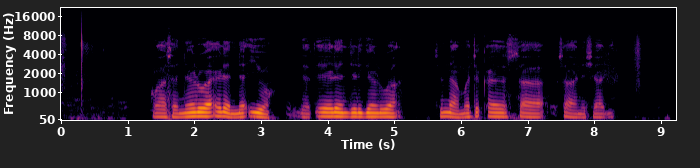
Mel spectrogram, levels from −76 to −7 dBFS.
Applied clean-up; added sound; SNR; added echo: none; none; none; none.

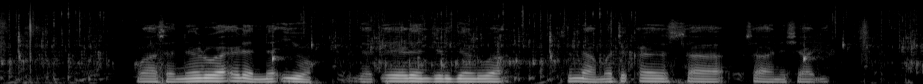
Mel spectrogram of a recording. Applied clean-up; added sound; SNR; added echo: none; Liquid; 19 dB; none.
